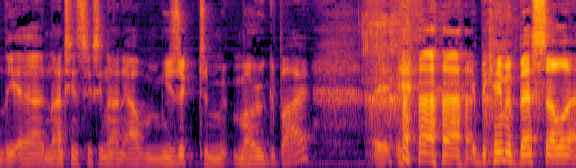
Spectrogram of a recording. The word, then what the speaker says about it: Moog: I think it's pronounced Moog.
